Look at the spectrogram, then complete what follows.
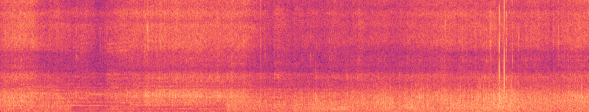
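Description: Loud, steady rushing noise of a downhill run on snow: wind buffeting the microphone of a glasses-mounted camera, mixed with the scrape of sliding over the snow.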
